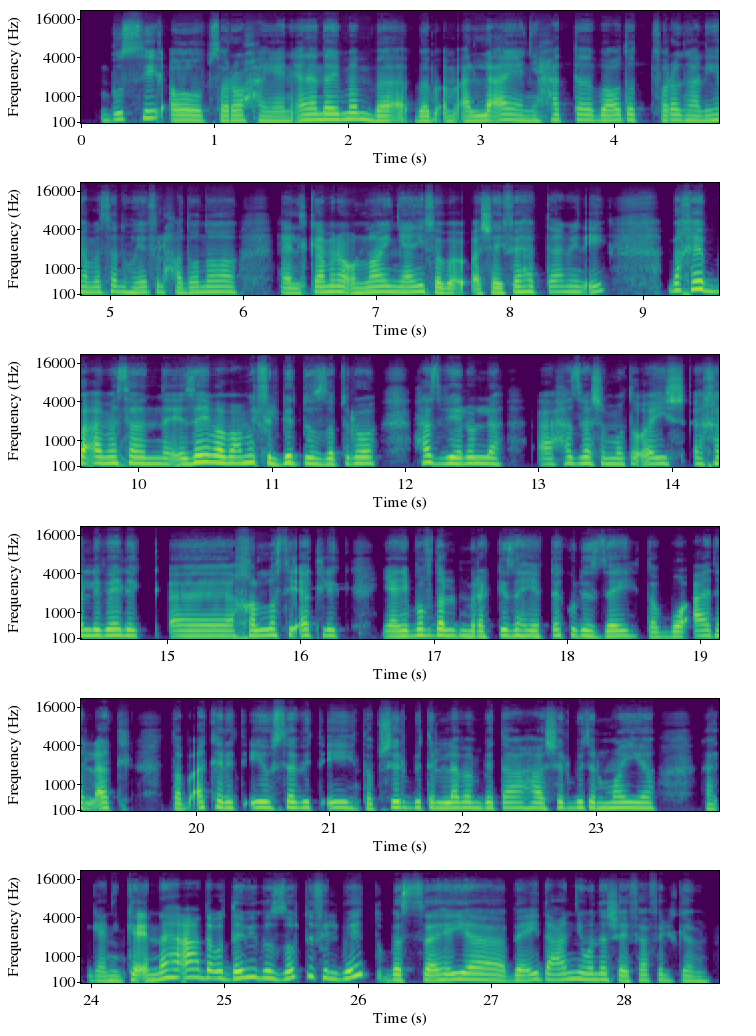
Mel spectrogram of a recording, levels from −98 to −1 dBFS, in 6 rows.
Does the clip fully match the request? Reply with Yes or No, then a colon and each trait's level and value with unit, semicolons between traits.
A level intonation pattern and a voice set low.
No: narrow, 2.2 semitones; high, 190 Hz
